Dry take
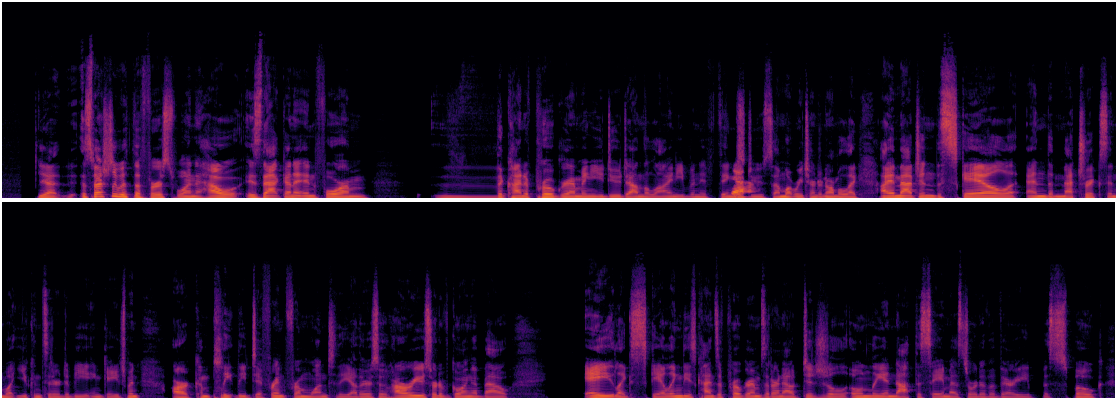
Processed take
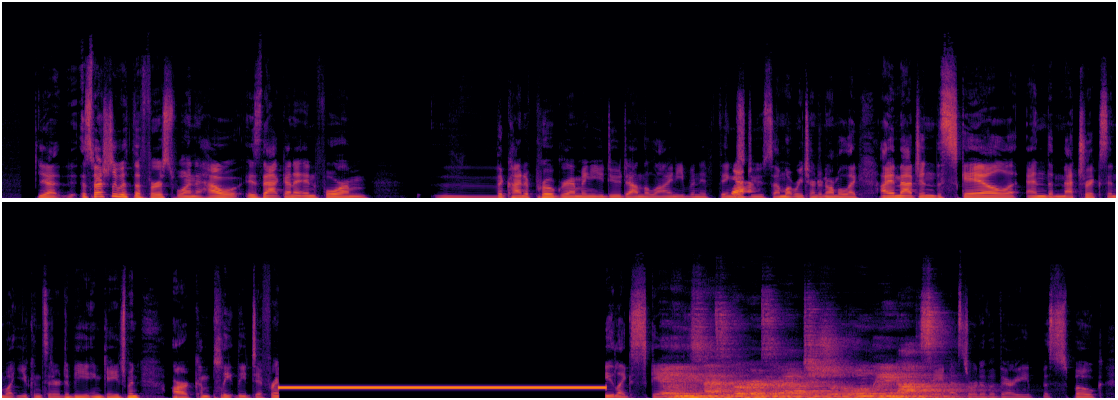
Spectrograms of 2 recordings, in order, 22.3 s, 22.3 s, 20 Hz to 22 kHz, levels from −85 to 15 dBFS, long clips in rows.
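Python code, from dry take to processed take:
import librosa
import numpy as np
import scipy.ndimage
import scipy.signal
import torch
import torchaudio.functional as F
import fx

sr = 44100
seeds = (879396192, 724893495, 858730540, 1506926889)

y = fx.high_shelf(x, sr, hz=4200.0, db=-11.0, at=(1.94, 7.24))
y = fx.bass_treble(y, sr, bass_db=14, treble_db=7, at=(11.77, 12.9))
y = fx.reverb_throw(y, sr, start_s=17.7, length_s=2.68, rt60_s=1.5, drr_db=-9.5)
y = fx.edit(y, sr, fx.bleep(start_s=13.91, length_s=3.28, hz=1240.0, db=-11.0), tone=tone)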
